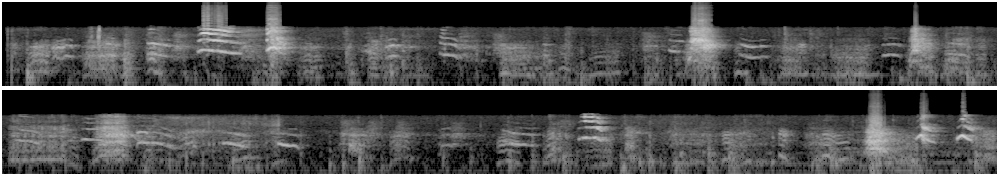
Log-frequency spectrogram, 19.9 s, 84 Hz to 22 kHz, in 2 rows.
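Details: Šarplaninac puppies, 26 days old, a litter of three males and five females: a busy mix of short high yaps, whimpers and squeals from several pups, with sharp clicks or knocks scattered through.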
